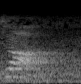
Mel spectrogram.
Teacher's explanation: यस, इसे हम चंद्र बिंदु कहते हैं आम बोलचाल। अनुनासिक का उच्चारण करते हैं तो आवाज हमारी नाक और हमारे गले दोनों से आती है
